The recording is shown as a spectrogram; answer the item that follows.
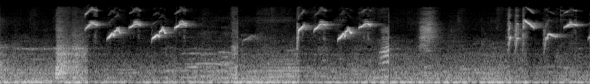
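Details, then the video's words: Cinereous tit from the wild, calling rivals, used as a lure for young forest birds: three quick bursts of high, slurred chirps, each run of several notes, over a low background hum with faint clicks. "SUARA gelatik batu ngalas manggil lawan"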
